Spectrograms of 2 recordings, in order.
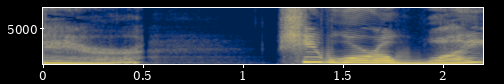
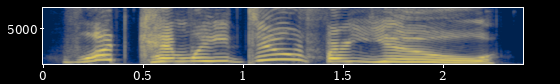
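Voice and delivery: very high, eager little creature; monkey voice; 11 semitones higher than usual. Acted. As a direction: offer help in a squeaky-high monkey voice. A monkey asks Dorothy.

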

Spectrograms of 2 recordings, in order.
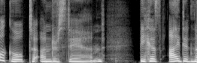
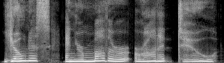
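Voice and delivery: whisper; 2 semitones higher than usual. Acted. Secret warning in ration line.

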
